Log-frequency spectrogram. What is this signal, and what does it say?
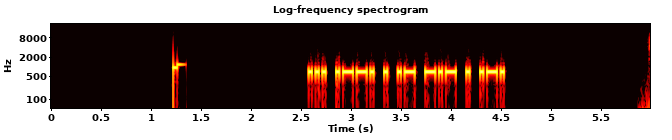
Morse code, heard as a keyed tone, about 34 wpm, 700 Hz. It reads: SPEAKER
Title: Seven Letter Words - 35wpm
